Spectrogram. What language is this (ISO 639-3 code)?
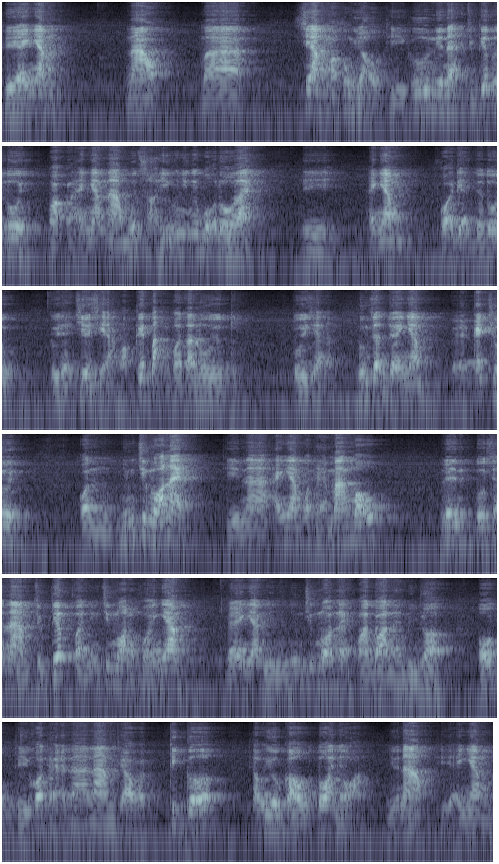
vie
